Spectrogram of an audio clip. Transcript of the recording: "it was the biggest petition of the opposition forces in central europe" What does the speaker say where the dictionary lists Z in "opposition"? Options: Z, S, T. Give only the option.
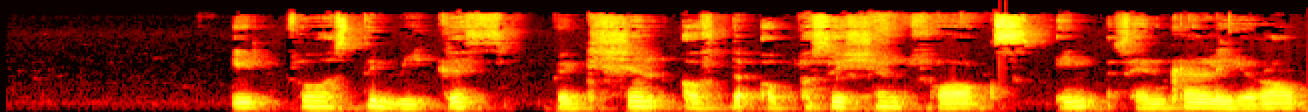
S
